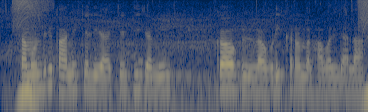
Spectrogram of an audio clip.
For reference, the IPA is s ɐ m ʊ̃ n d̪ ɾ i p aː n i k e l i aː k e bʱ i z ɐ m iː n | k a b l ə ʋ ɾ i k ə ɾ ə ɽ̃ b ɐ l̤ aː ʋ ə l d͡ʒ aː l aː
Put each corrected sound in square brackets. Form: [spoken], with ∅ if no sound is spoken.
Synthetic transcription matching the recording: s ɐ m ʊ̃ n d̪ ɾ i p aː n i k e l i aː k e bʱ i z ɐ m iː n | k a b l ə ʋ [ɽ] i k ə ɾ ə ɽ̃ b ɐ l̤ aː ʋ ə l d͡ʒ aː l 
